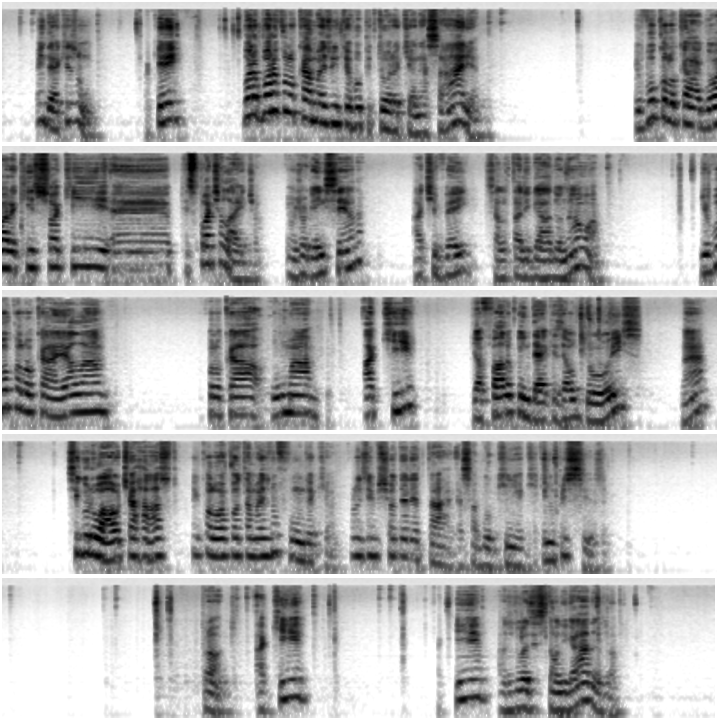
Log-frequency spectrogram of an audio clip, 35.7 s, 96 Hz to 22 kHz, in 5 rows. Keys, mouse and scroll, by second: 0.1 click, 0.9-3.6 right drag, 1.0-2.9 typing, 4.8 click, 6.7 click, 9.3 click, 11.4 click, 12.1-13.1 right drag, 12.6 d, 13.7 middle click, 13.9 alt+w, 14.2 z, 15.1-15.6 scroll up 2, 17.0-18.3 drag, 19.2 click, 20.1 2, 20.3 Return, 21.1 right click, 22.3-23.6 alt+drag, 24.8-25.6 alt+scroll up 3, 26.1 alt+click, 26.8 Delete, 27.1-28.1 scroll down 3, 28.1 scroll up 1, 28.3 right click, 28.8-29.3 scroll up 1, 29.5 click, 30.1 Delete, 30.4 scroll down 1, 30.9 click, 31.3 right click, 32.3 ctrl+click, 32.9 alt+w, 33.3-35.0 alt+right drag, 33.5-35.3 typing.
